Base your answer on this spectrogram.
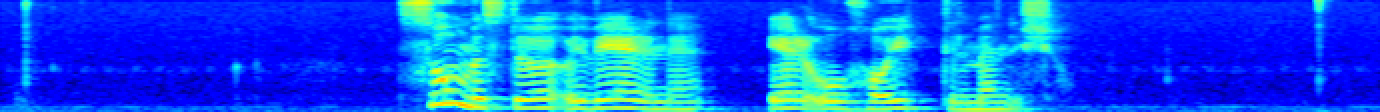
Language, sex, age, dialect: Faroese, female, 36-60, Norðurstreymoy/Eysturoy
